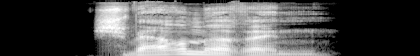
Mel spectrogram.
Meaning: female equivalent of Schwärmer: female enthusiast, zealot, extremist, sentimentalist, dreamer, visionary
- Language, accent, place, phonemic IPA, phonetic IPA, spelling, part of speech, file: German, Germany, Berlin, /ˈʃvɛʁməʁɪn/, [ˈʃvɛɐ̯mɐʁɪn], Schwärmerin, noun, De-Schwärmerin.ogg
